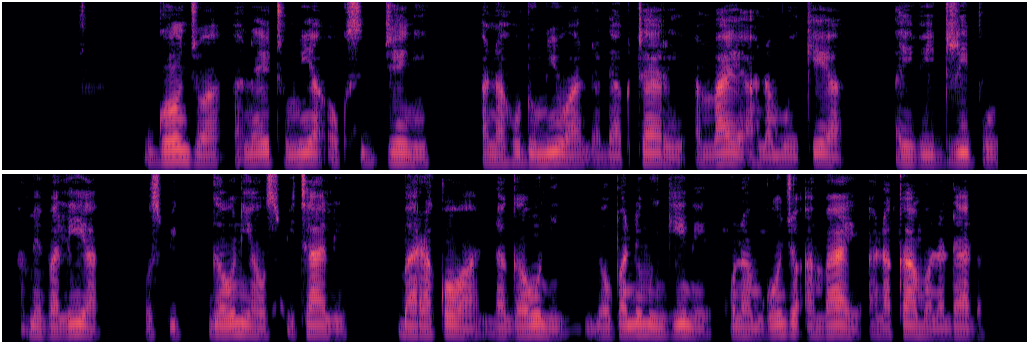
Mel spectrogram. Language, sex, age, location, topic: Swahili, female, 25-35, Nairobi, health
